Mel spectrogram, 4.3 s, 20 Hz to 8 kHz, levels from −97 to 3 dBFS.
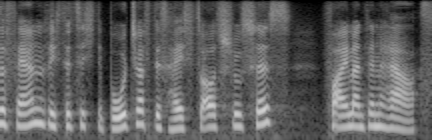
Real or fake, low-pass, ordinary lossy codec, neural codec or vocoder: fake; none; none; codec, 16 kHz, 0.5 kbps, FunCodec, trained on Chinese and English, 25 frames a second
